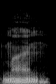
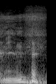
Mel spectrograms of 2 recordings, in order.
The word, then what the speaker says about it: Mime: M I M E, which looks like mime, but mime. it's pronounced meme.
